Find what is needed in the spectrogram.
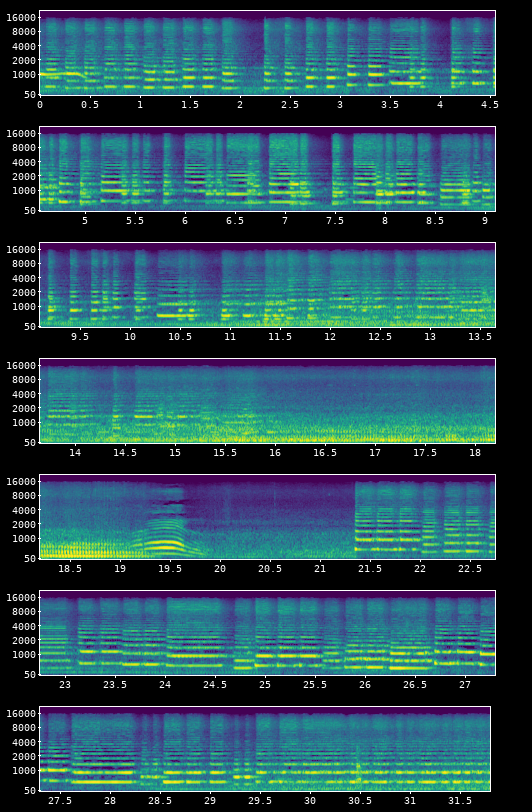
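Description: Tour bus telolet horn playing a stepped, multi-note basuri melody. In the middle the melody gives way to bus engine and traffic noise, with a quick swoop in pitch and a brief drop, then the horn tune starts again.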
